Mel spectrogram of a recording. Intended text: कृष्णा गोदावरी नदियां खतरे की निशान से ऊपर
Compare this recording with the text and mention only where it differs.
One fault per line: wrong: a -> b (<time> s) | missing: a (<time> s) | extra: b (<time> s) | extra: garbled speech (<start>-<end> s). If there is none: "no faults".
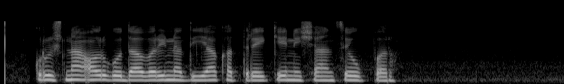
extra: और (0.9 s)
wrong: की -> के (2.8 s)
